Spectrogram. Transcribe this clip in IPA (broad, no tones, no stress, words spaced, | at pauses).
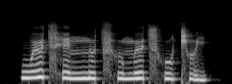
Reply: wøt͡sʰenːɯ t͡sʰɯmøt͡sʰucʰɯj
